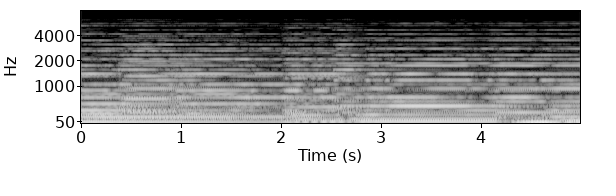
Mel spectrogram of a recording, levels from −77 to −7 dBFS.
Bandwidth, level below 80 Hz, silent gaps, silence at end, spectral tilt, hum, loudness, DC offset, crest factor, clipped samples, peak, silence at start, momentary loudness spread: 6 kHz; -22 dBFS; none; 0 s; -8 dB/octave; none; -19 LUFS; under 0.1%; 12 dB; under 0.1%; -6 dBFS; 0 s; 3 LU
